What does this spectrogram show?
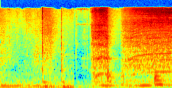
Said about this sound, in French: Et ensuite, le lendemain, elle les file, pas au rouet, à la perceuse. C'est très facile. J'ai attaché un bout avec une épingle à linge.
